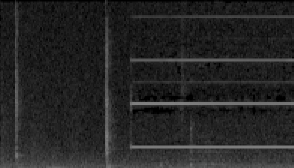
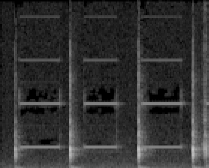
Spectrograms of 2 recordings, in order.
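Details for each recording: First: Jaguar bass with hum problem: a couple of faint taps then a steady high tone over a second, the continuity tester confirming wiring is connected; hum traced to the treble boost amplifying existing noise. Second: Jaguar bass body cavity with conductive shielding paint: four short, steady high multimeter continuity beeps, each starting with a probe click, showing the paint conducts, though the cavities aren't joined and the shield paint isn't connected to ground.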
